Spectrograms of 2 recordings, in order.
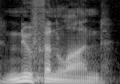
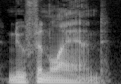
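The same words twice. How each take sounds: First: The ending rhymes with the word unfund. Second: The ending rhymes with the word understand. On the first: The speaker calls it wrong. "It is not pronounced as it would be in the rhyme, "Unfund Newfoundland."" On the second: The speaker calls it right. "The key was the simple rhyme, "Understand Newfoundland.""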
